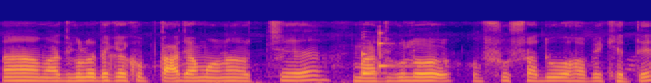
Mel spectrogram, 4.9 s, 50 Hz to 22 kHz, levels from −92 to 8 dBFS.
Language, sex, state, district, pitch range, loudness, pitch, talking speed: Bengali, male, West Bengal, North 24 Parganas, 160-175 Hz, -17 LUFS, 170 Hz, 135 wpm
